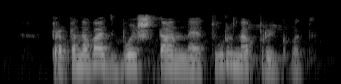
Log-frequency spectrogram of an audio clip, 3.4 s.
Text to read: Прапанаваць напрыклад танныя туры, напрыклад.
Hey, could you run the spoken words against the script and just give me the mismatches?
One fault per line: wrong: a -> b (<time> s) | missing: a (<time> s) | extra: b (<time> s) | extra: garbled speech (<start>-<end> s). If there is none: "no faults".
wrong: напрыклад -> больш (1.3 s)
